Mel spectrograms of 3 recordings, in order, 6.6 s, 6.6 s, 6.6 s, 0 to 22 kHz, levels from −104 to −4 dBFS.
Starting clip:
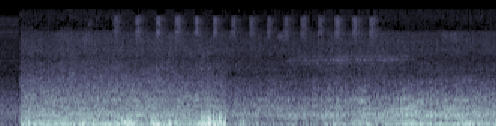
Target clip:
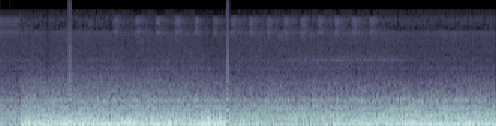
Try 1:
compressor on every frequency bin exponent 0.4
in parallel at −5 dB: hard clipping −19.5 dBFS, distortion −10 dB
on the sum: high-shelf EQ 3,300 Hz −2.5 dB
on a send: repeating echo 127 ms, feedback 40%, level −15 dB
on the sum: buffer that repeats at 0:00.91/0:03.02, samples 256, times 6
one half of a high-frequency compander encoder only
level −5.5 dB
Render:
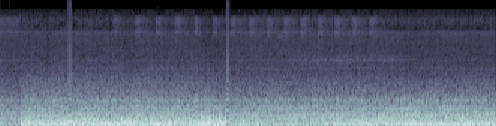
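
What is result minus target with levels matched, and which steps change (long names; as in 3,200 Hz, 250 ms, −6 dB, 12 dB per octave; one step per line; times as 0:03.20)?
hard clipping: distortion +12 dB
change: hard clipping −12 dBFS, distortion −22 dB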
